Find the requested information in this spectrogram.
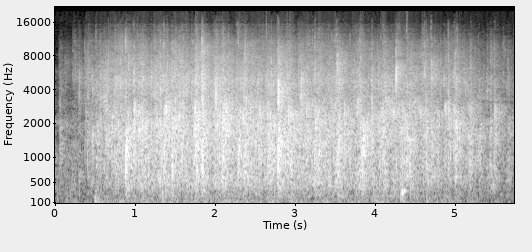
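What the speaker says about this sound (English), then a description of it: "I'd like to ask for a very, very large applause for Leonie Korte and Hannah Pesch." A conference crowd at the IIC Student and Emerging Conservator Conference applauds the organizers, a broad, sustained patter of many hands that swells quickly and holds at an even level, moderately distant.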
